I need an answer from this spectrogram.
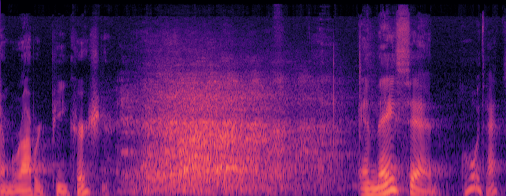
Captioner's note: laughter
